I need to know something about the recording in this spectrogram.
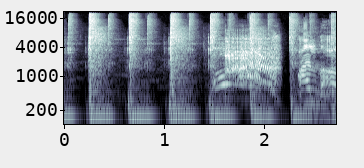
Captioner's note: screeches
